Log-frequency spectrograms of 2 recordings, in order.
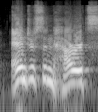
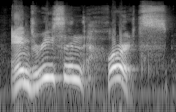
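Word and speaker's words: Andreessen Horowitz: very very very small anderson hearts plans one billion cryptocurrency vc fund and recently anderson imagine imagine me actually pronouncing it like that no it's it's andreessen hurts 1 billion cryptocurrency vc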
